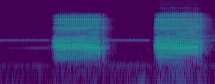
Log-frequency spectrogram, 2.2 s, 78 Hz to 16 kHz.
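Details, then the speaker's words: Pixapresso portable espresso maker modded non-pressurized, ground finer (setting 71): two short bursts of strained pump buzz cutting out and restarting; pump chokes, can't push water through the too-fine grind. "means that it can't push the coffee. It stops. It keeps stopping because that's a finer grind for what the machine can handle."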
